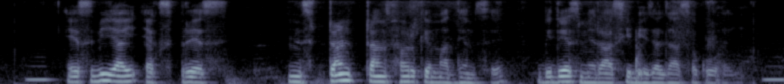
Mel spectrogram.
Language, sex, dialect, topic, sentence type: Magahi, male, Southern, banking, statement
